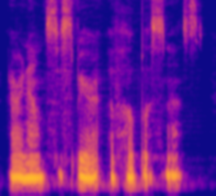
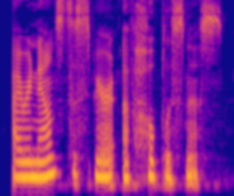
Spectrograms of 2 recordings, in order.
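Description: First: Breathy whispered renunciation; whispered repeat. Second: Said in the usual way. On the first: Shown as a demonstration. Congregation echoing the preacher's renunciation, whispered. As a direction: whisper it back. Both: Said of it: "repeat after me".

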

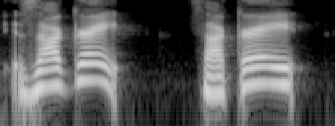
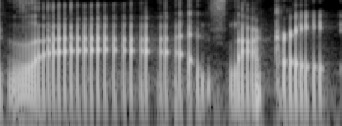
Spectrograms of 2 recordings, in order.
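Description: First: Higher, lilting mock repeat with rising ends; high sing-song verdict. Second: Much lower, dry mock narrator voice; deep deadpan verdict. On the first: Repeating to herself while dissociating, high lilting mock repeat. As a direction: bounce it up, lightly ironic. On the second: Watching herself from outside as a third party, deep dry mock verdict. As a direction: drop way down and state it flatly. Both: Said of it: "you go".

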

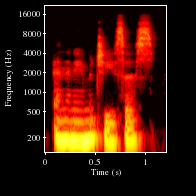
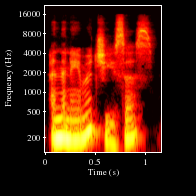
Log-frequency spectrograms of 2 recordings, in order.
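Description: First: Prayer response. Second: Firm lead line for others to echo; leading a prayer. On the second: Leading listeners in renouncing spirits, firm prayer lead. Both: Shown as a demonstration. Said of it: "repeat after me".

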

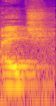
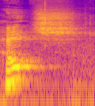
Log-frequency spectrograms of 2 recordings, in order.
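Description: First: Said in the usual way. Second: "H" said as haitch; "H" as haitch, with an audible h; aspirated letter name. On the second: Real, not acted. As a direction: sound the breathy h at the front of "H". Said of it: "Oh, H, sorry".

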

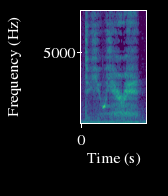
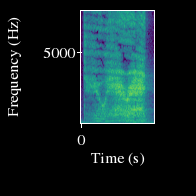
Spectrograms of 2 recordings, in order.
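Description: First: Breathy hushed whisper; barely voiced, secretive. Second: Louder whisper meant to be heard; theatrical loud whisper; stage whisper. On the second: Acted. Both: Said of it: "Stage whisper, buddy".

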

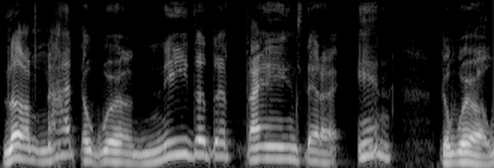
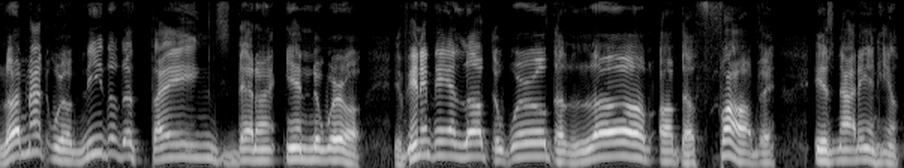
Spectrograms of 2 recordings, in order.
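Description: First: Slow, measured quoting of the verse; slow scripture reading. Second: Preached scripture. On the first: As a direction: read the verse deliberately to the congregation. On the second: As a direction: proclaim the verse to the church. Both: Shown as a demonstration. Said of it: "the scripture where it said".

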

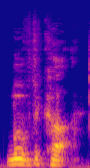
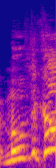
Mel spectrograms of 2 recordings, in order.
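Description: First: Said in the usual way. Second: Mocking high echo. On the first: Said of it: "he says". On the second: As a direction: parrot the order back, higher. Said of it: "and I go".

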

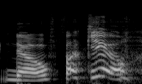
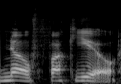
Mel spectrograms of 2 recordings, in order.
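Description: First: Higher, drawn-out defiant comeback; slow, raised, playful defiance; mock board reply. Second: Said in the usual way. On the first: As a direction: stretch out the board's retort with a lift. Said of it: "and it spelled". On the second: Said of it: "in my head".

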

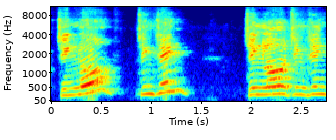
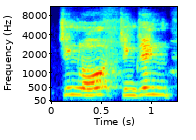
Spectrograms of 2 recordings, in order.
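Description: First: Jing Law and Jing Jing answered higher, as Andy in the club; "Jing Law, Jing Jing" tossed back in a raised, playful voice; Andy answers the girl's compliment, a playful Thai comeback; Thai reply. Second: Said in the usual way. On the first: Acted. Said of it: "and he answers back". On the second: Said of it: "So you don't say the whole thing".

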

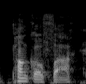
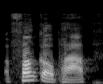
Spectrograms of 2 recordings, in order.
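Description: First: "Punko Fock" garbled with the P and F sounds swapped; tongue-slip flub. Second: Said in the usual way. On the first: Real, not acted. Podcast host, plugging a figure, garbles the name "Punko Fock" with P and F swapped. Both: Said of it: "The fuck is going on today?".

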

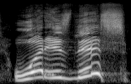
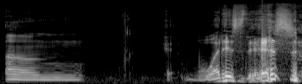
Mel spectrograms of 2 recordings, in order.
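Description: First: High, loud, drawn-out mock disbelief with a laugh; the wife's voice shoots up in amused outrage. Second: A drawn-out, doubtful wife asking slowly; low and slow, a mild mock frown; puzzled wife. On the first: Wife repeating at the groceries, higher laughing disbelief. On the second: Wife unpacking the bag, slow puzzled question. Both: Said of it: "she says".

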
